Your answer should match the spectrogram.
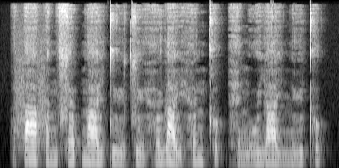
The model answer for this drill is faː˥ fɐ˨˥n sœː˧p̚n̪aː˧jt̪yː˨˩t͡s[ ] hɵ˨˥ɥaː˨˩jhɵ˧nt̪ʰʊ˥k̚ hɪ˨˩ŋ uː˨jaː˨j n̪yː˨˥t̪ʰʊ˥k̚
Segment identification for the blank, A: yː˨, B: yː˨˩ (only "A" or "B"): B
